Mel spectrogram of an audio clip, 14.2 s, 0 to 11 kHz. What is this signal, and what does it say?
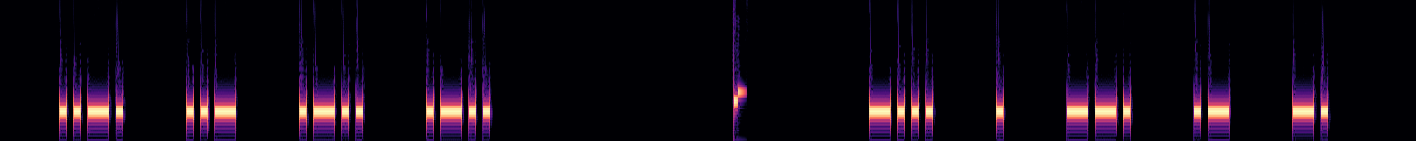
Morse code, heard as a keyed tone, about 17 wpm, spaced as for 10 wpm, 700 Hz. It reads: FULL BEGAN
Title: 3x Character Spacing - Top 500 Words - 17wpm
